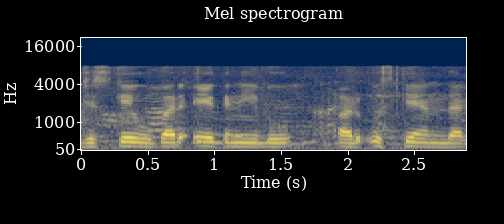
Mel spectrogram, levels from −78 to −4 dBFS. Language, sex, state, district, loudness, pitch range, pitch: Hindi, male, Madhya Pradesh, Katni, -17 LUFS, 135-150 Hz, 140 Hz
